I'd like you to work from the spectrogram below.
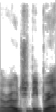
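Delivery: ordinary talk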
